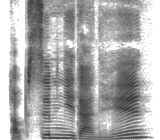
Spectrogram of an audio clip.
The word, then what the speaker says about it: 덥습니다: 덥습니다는 덥습니다 라고 발음해요. 받침 비읍은 그대로 발음하고요. 습은 씀으로 발음합니다.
